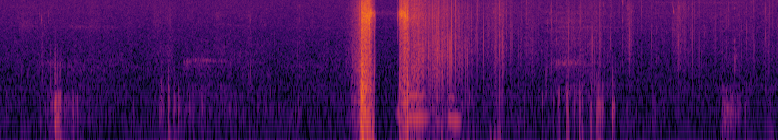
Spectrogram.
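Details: Boyfriend's hungry stomach, listened to while lying on it as he played a game: faint, brief low gurgles with a couple of louder handling noises; bowel sounds (stomach growling).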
